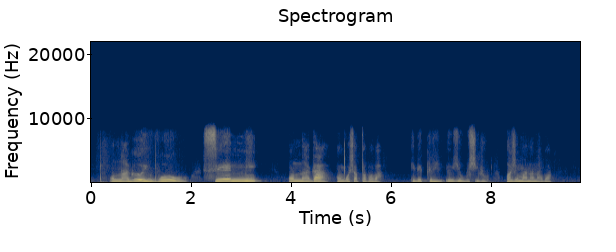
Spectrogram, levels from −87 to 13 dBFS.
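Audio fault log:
Throughout, Opus voice compression: the speech is coded with the SILK linear-prediction layer at a wideband setting, so nothing is heard above about 8.7 kHz and sibilants lose their top edge. The excitation is quantised coarsely, leaving a plainly audible hoarse, slightly robotic texture. That damage points to a low bitrate of around 12 kbps, coded in 20 ms frames.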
